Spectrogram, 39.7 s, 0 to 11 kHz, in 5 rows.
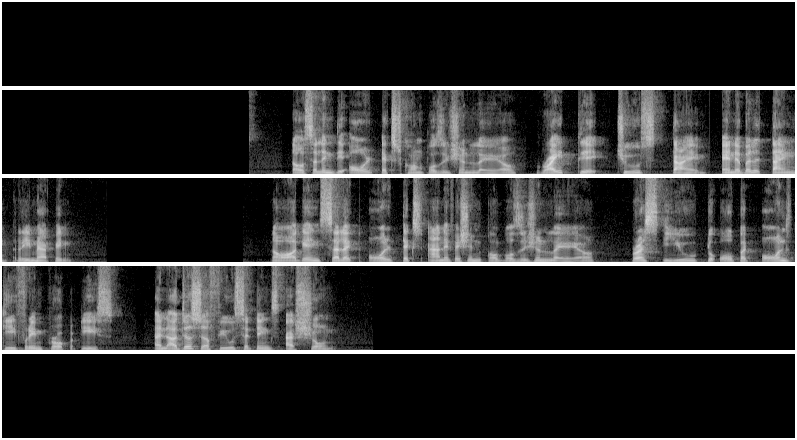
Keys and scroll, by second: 0.2 super+v, 1.3 space, 3.7 space, 19.3 super+a, 22.9 shift+u.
